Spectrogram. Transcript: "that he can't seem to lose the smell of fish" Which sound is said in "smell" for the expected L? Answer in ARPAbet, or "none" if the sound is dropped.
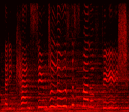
L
